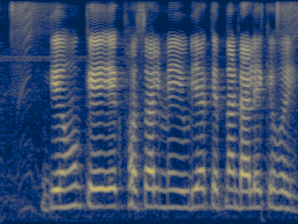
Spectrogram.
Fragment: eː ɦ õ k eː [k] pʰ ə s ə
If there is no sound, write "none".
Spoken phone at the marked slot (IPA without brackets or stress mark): k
